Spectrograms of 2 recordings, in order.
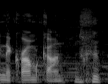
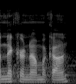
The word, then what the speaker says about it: Necronomicon: I always want to say Necromicon. But the Necronomicon, it gets 10 spell slots.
